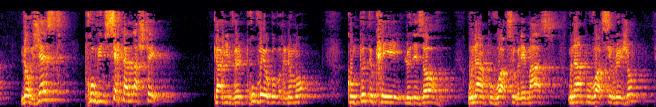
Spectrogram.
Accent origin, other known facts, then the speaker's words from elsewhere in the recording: Morocco; comme chez nous au Maroc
